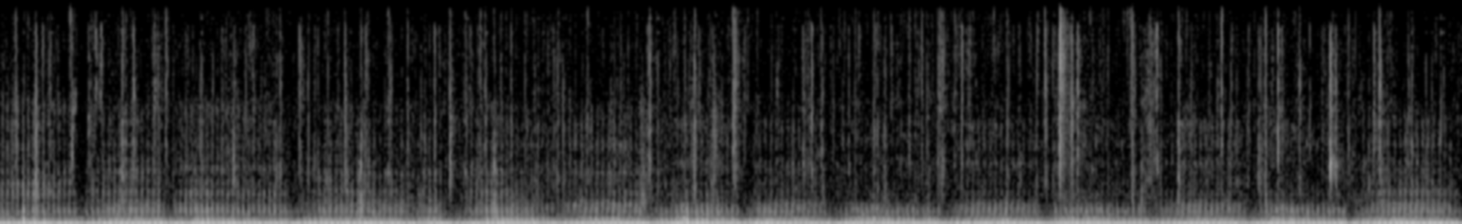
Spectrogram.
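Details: Low, vibrating cat purr pulsing in even breath cycles roughly every second, accompanied by steady crackling and sporadic snapping from a fireplace.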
